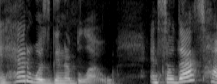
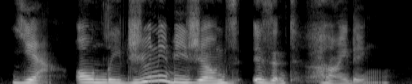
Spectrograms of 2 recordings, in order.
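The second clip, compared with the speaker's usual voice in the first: slow, menacing, spooky scary voice. Girl hiding from people looking for her, answering in a scary voice. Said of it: "I said in a scary voice".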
